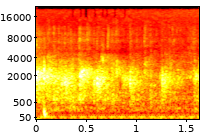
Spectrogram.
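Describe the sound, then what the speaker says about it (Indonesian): Applause from a church congregation during a Sunday worship service, a steady wash of clapping lasting under two seconds at moderate level, with no voices over it. "Tepuk tangan bagi Yesus"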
